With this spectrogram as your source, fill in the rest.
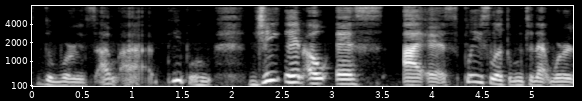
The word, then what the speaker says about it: gnosis: words I'm uh people g-n-o-s-i-s please welcome to that word and learn how to spell it right I mean learn how to say it right it's Gnostic gnosis or whatever not good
